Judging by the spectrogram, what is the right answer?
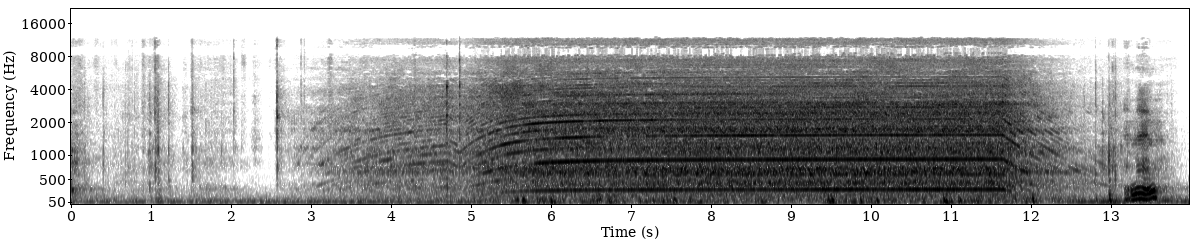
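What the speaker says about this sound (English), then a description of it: "I just get the heat gun on it and dry it out" A heat gun blowing on stone to dry it out after hand burnishing: quiet handling first, then a steady whining motor with a tonal hum runs for about six seconds before switching off, followed by soft clatter.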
